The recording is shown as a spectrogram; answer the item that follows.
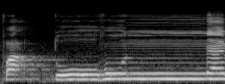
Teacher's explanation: نون مشدد میں ہمیشہ غنہ ہوتا ہے، یہاں پر غنہ کر کے پڑھیں گے اور وقف کی حالت میں یہاں پر مد عارض ہوگی، 2 سے 3 الف تک کھینچ کر پڑھیں گے۔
